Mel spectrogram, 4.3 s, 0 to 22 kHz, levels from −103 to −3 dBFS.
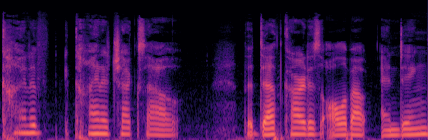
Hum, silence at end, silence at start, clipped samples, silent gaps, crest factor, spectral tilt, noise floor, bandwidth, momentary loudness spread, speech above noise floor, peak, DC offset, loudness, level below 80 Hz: none; 0 s; 0 s; under 0.1%; none; 18 dB; -5.5 dB/octave; -66 dBFS; 14 kHz; 11 LU; 30 dB; -20 dBFS; under 0.1%; -37 LUFS; -58 dBFS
